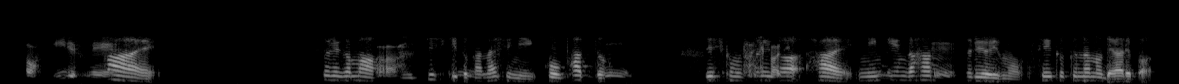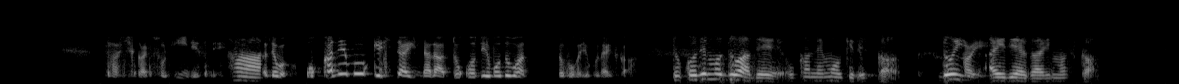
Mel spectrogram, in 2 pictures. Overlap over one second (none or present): none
